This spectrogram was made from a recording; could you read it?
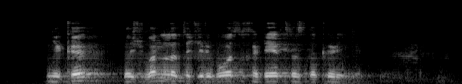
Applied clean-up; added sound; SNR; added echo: neural separator model SepFormer DNS4.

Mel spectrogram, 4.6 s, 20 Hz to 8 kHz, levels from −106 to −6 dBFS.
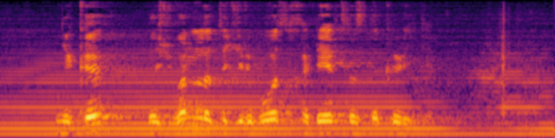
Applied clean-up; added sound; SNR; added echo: none; Bowed string instrument; 8 dB; reverberation time 1.2 s.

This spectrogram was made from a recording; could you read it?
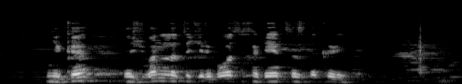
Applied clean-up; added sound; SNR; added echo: classical method WPE with log-MMSE.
